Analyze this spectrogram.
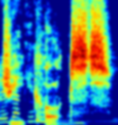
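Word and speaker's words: GQuuuuuuX: The one, the GQX? Yeah, I think that's the one that's happening in like a week or so. From what I understand, it is unfortunately supposed to be pronounced G-Cux.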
